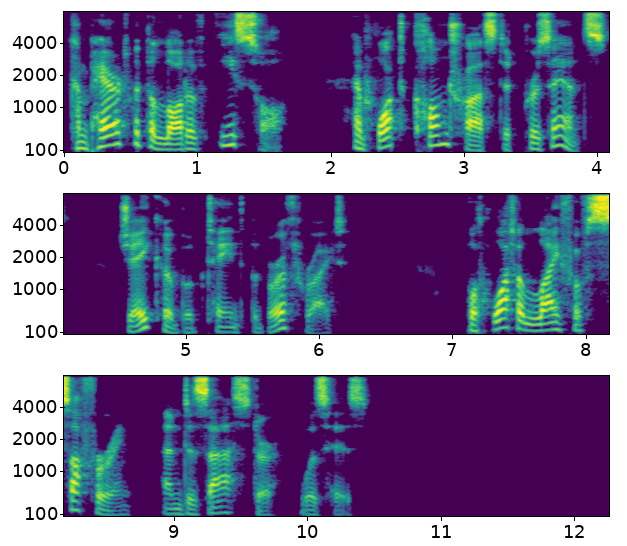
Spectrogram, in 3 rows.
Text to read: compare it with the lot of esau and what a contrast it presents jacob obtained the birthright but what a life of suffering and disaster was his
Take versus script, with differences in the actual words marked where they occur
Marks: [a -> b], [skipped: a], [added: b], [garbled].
compare it with the lot of esau and what [skipped: a] contrast it presents jacob obtained the birthright but what a life of suffering and disaster was his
